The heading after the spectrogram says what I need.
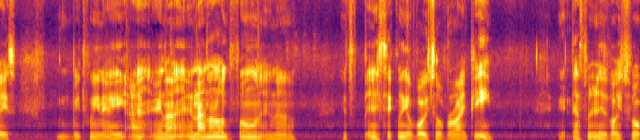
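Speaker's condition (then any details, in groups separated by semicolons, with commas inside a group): Cerebral palsy; wheelchair user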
